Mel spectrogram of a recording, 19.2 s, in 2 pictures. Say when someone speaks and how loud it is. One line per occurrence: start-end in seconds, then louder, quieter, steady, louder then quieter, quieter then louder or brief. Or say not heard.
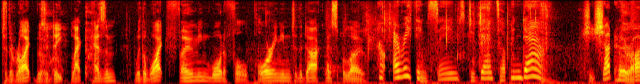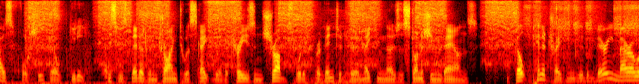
0.0-19.1 steady.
